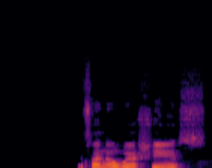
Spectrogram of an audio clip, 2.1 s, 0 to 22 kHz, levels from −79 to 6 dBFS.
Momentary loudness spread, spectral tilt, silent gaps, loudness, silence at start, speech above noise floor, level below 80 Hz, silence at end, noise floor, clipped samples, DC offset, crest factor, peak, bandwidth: 10 LU; -4.5 dB/octave; none; -30 LUFS; 0.75 s; over 60 dB; -74 dBFS; 0.1 s; under -90 dBFS; under 0.1%; under 0.1%; 18 dB; -14 dBFS; 13.5 kHz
